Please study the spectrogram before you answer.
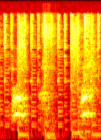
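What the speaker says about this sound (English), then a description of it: "I do hear a dog. That would be mine." A pet dog at home gives a few short, yippy barks and whiny yelps in quick bursts, fairly faint and slightly distant, heard alone without talk.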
